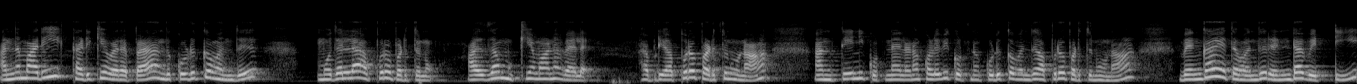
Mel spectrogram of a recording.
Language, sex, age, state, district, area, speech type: Tamil, female, 30-45, Tamil Nadu, Ariyalur, rural, spontaneous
